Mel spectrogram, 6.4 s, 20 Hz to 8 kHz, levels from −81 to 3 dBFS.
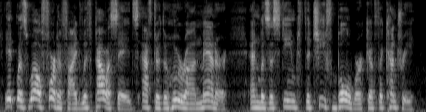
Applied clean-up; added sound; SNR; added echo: none; none; none; none.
